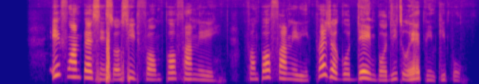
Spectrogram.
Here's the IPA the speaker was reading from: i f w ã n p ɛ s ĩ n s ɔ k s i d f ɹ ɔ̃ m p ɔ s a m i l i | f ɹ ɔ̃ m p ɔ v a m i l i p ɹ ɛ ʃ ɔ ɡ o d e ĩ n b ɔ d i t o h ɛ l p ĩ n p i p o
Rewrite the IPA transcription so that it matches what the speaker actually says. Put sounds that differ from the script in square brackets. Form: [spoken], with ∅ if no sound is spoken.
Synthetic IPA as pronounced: i f w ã n p ɛ s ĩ n s ɔ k s i d f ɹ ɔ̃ m p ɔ [f] a m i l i | f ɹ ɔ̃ m p ɔ [f] a m i l i p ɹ ɛ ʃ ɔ ɡ o d e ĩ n b ɔ d i t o h ɛ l p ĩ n p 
